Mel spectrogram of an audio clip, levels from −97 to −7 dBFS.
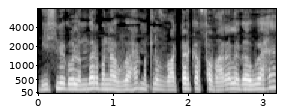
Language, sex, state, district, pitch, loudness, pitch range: Hindi, male, Uttar Pradesh, Deoria, 170 Hz, -18 LUFS, 160-185 Hz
